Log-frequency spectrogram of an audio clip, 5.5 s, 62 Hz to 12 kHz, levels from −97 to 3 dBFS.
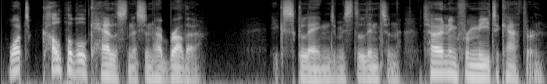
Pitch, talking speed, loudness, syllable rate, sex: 95 Hz, 155 wpm, -21 LUFS, 6.3 syllables/s, male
